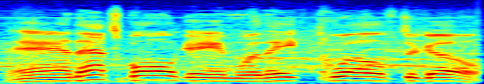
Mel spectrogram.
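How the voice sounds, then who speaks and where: Male play-by-play caller, animated and high, live football broadcast in a very noisy stadium. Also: a little slow, a crowd in the background. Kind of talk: live sports commentary.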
